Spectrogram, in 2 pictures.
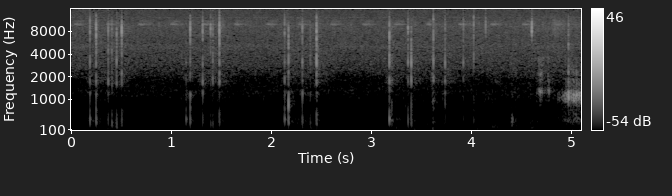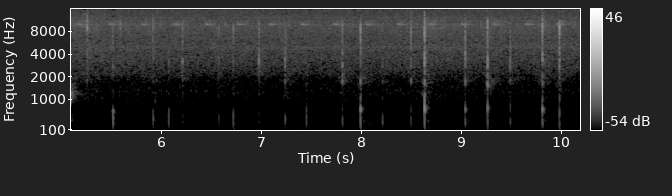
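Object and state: Plastic cream tube, tapped and scratched.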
